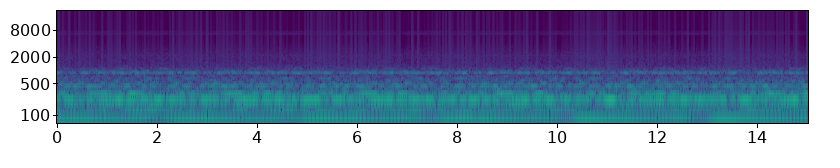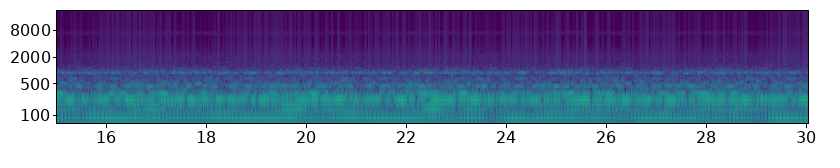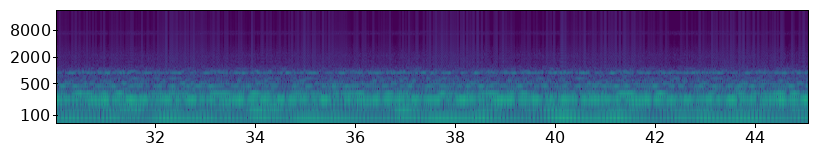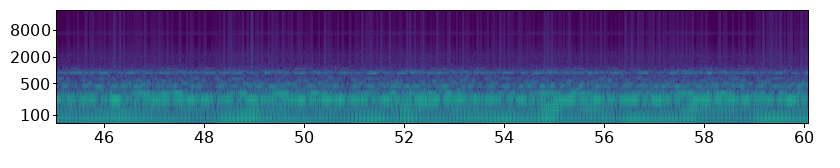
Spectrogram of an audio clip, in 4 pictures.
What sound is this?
A post apocalyptic sfx backgound sound creating a dark atmosphere in your project. Perfect for post apocalyptic, scifi, industrial, factory, space, station, etc.
Looping seamless.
